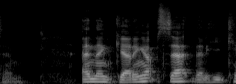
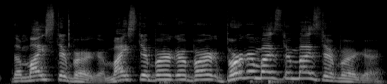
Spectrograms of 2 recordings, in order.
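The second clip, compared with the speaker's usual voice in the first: playful; 8 semitones higher, 7 dB louder than usual. Real, not acted. Fumbling villain's name playfully.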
